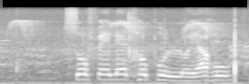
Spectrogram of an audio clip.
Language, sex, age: Southern Sotho, male, 20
